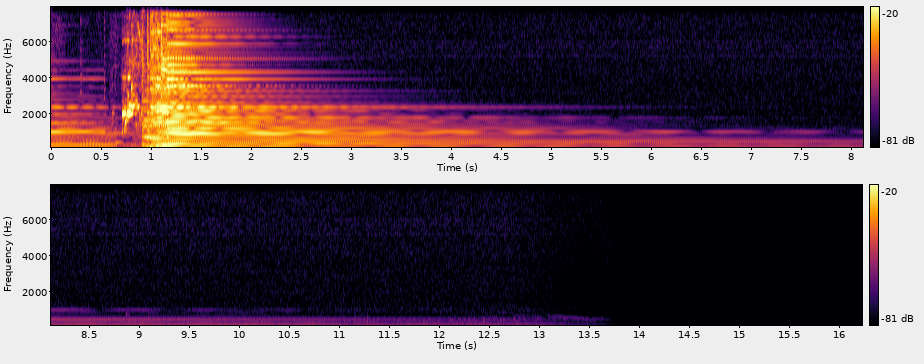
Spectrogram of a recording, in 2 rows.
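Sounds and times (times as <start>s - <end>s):
acoustic guitar: 0.0s - 10.2s.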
